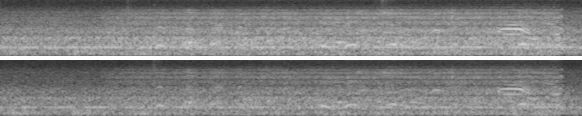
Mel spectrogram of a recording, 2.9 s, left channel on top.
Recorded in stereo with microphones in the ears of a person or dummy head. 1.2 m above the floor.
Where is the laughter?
20° left (ahead or behind); by 2.8 s 10° left (ahead or behind).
